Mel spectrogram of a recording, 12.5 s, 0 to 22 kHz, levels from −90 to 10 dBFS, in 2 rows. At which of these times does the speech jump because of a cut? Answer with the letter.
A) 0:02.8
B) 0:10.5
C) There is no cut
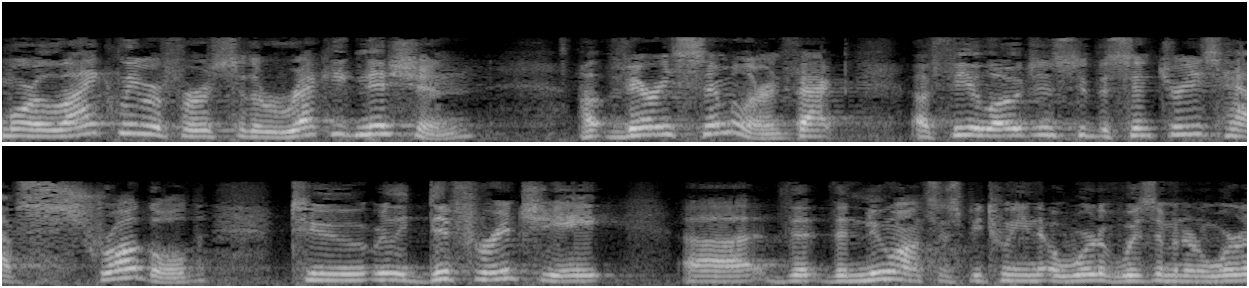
A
